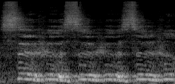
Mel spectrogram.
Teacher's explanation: 혀만 움직이지 공기가 나오는 통로가 좁혀졌다 열렸다 좁혀졌다 열렸다만 하지 막히지 않습니다. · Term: 마찰음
